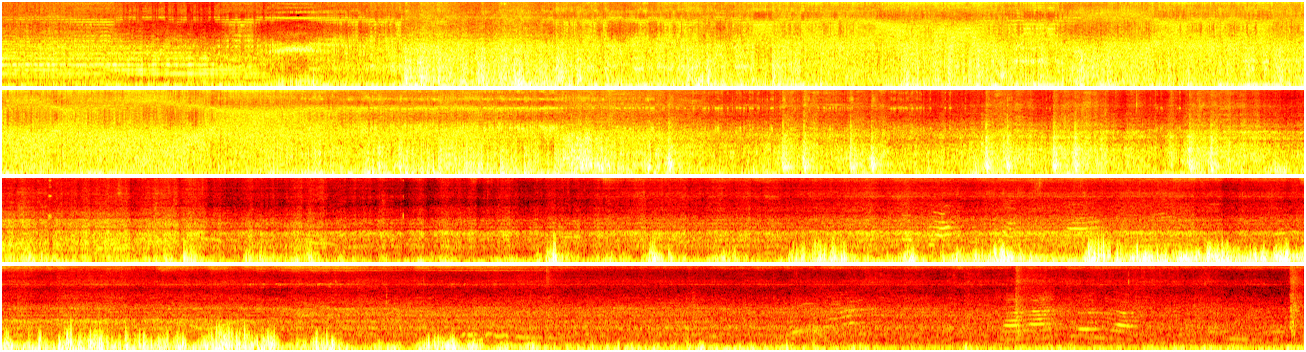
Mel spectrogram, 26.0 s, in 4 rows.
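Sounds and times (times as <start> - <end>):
train coaches rushing past: 0.0 - 25.9
wheels clacking over rail joints: 0.8 - 16.6.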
